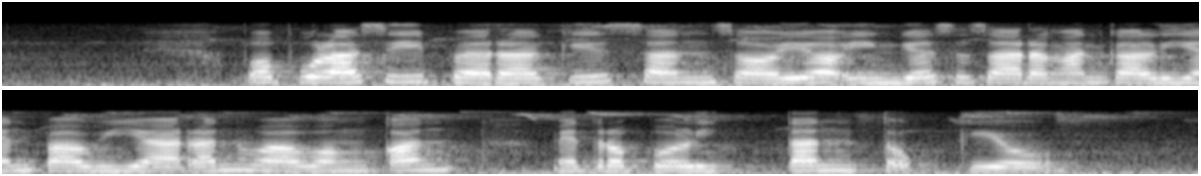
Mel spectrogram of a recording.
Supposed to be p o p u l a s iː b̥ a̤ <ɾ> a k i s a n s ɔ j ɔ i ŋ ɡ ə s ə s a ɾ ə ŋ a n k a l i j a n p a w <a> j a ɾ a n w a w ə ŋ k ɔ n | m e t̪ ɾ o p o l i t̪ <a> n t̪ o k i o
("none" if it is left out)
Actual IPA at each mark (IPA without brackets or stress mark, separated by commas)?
ɾ, i, a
